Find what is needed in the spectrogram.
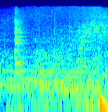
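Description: A spoon scooping powder out of a plastic jar, with one sharp click of the spoon against the jar about a third of a second in, then soft scraping, over quiet background music.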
